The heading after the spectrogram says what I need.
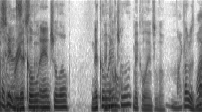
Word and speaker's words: Michelangelo: Oh, you're famous- talking about the Michelangelo painting. Yeah. Yeah. Yeah. One it of the definitely best. breaks the- Michelangelo? Michelangelo.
